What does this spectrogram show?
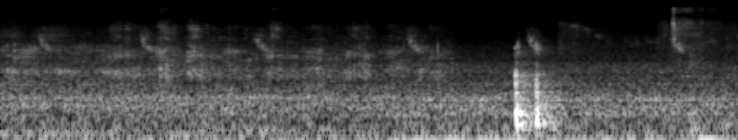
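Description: Small birds chirping in short, falling notes over a quiet outdoor background, with a sharp double knock about five seconds in.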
